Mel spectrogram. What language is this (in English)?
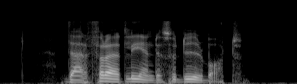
Swedish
